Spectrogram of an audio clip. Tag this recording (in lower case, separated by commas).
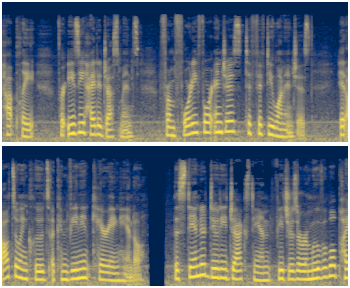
speech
